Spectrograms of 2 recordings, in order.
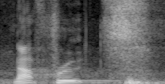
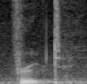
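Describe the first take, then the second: First: Fruits with the final s stressed; fruits, the wrong plural, s marked. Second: Fruit said firmly, singular, no s; fruit, the right singular, firm fall; correct singular. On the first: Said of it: "is singular in the Greek". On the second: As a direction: land on fruit as one word. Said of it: "One fruit". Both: Shown as a demonstration.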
